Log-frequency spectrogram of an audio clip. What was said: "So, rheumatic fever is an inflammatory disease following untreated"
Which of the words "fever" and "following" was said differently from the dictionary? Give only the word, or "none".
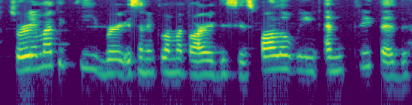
fever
